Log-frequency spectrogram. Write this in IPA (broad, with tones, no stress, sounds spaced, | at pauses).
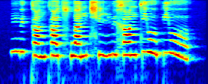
m y˥˩ k ɑ˨˩ ŋ k ɑ˦ ʊ̯ t͡sʰ w a˧˥ n t͡ɕʰ y˧ n m y˥˩ x ɑ˥ ŋ t̪ j o˥˧ ʊ̯ p j o˥˩ ʊ̯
